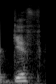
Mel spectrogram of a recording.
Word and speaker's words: GIF: you can see over here a great little Jif or gif in terms of a I saw cute Kong from below it's pronounced jiff but typing it out whatever the double airport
